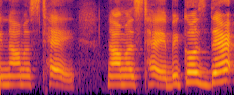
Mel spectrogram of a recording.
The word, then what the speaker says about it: namaste: For example, if you listen to white people say namaste, they can't say namaste. They say namaste.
